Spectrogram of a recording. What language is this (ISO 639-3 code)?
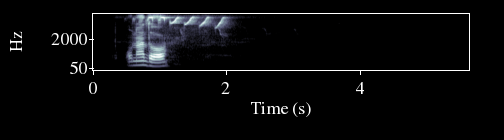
sat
